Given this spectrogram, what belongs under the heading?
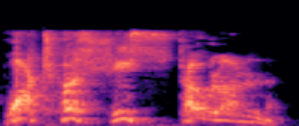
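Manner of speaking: loud, high, slow urgent question; agitated usurer insisting on an answer; agitated demand. A narrator's reading. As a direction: demand it loudly, each word stretched. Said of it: "his frame trembled with agitation".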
